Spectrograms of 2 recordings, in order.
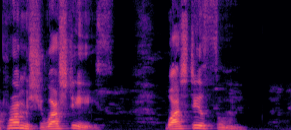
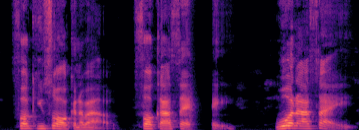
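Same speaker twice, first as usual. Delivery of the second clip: usual speaking voice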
